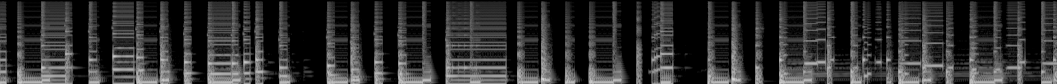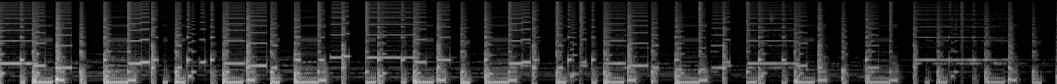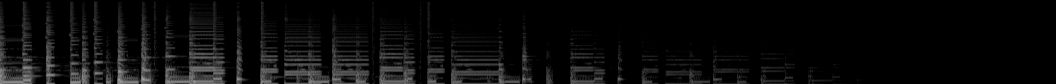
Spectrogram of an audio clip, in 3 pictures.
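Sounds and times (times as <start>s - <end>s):
8-bit chiptune music on Nintendo Switch: 0.0s - 23.3s.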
